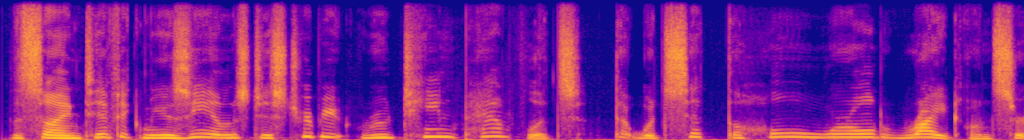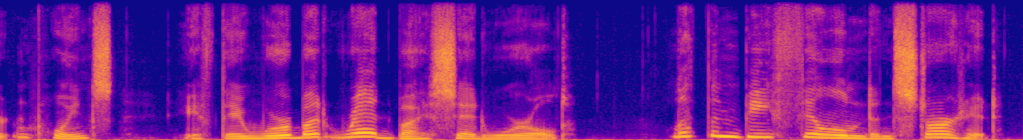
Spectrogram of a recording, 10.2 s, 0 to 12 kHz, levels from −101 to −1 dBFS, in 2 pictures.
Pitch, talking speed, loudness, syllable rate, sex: 235 Hz, 175 wpm, -20 LUFS, 4.9 syllables/s, female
